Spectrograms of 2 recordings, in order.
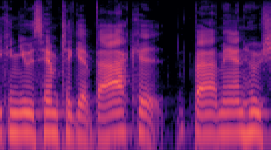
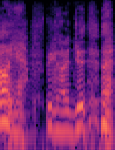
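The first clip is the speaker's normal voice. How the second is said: heavy, troll-like, breathing voice. Describing how the Penguin is played in the movie, heavy-breathing Frank Reynolds voice. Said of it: "breathing heavily as like a troll".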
